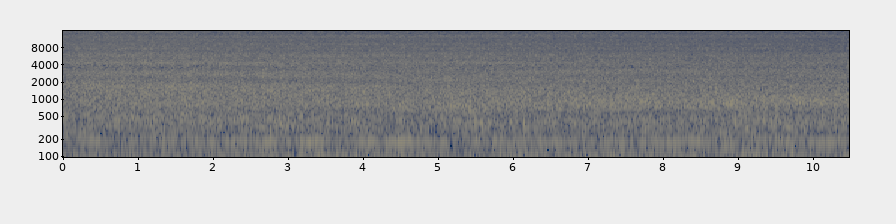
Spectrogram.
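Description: Water splashes steadily in a fountain, growing louder as it comes closer.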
